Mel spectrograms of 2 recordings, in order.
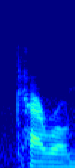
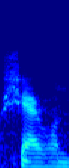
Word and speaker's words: Charon: they paid tribute to Charon or Sharon, depending on how you pronounce it, to ferry them across River Styx.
